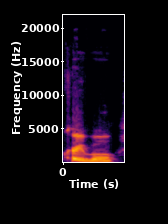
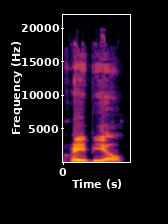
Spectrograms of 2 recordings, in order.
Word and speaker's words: Crabel: the the the default like people usually assume is pronounced Crabiel.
